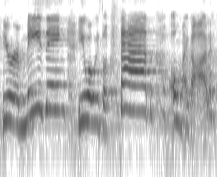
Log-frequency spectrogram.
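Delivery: high-pitched delighted gushing with a laugh creeping in; flustered, touched gushing. Real, not acted. Streamer flustered by viewers' compliments, gushing high. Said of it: "making me cry and blush".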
